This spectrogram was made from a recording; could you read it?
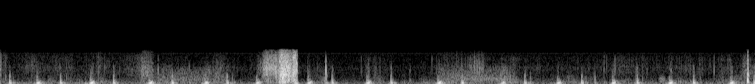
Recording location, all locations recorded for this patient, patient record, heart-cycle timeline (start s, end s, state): pulmonary valve (PV)
aortic valve (AV)+pulmonary valve (PV)+tricuspid valve (TV)+mitral valve (MV)
#Age: Child
#Sex: Female
#Height: 121.0 cm
#Weight: 21.9 kg
#Pregnancy status: False
#Murmur: Present
#Murmur locations: tricuspid valve (TV)
#Most audible location: tricuspid valve (TV)
#Systolic murmur timing: Early-systolic
#Systolic murmur shape: Plateau
#Systolic murmur grading: I/VI
#Systolic murmur pitch: Low
#Systolic murmur quality: Harsh
#Diastolic murmur timing: nan
#Diastolic murmur shape: nan
#Diastolic murmur grading: nan
#Diastolic murmur pitch: nan
#Diastolic murmur quality: nan
#Outcome: Abnormal
#Campaign: 2015 screening campaign
0.00	3.05	unannotated
3.05	3.16	S1
3.16	3.28	systole
3.28	3.38	S2
3.38	3.60	diastole
3.60	3.76	S1
3.76	3.87	systole
3.87	3.98	S2
3.98	4.34	diastole
4.34	4.48	S1
4.48	4.59	systole
4.59	4.72	S2
4.72	4.97	diastole
4.97	5.12	S1
5.12	5.20	systole
5.20	5.32	S2
5.32	5.52	diastole
5.52	5.68	S1
5.68	5.77	systole
5.77	5.90	S2
5.90	6.07	diastole
6.07	6.22	S1
6.22	6.33	systole
6.33	6.46	S2
6.46	6.64	diastole
6.64	6.78	S1
6.78	6.91	systole
6.91	7.02	S2
7.02	7.26	diastole
7.26	7.40	S1
7.40	7.55	unannotated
